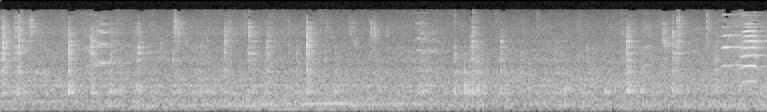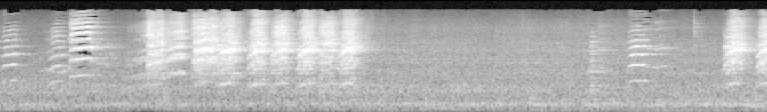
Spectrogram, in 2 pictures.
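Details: Several Australian rainbow lorikeets in Australia, filmed on a camcorder: scattered chattering notes build to a loud burst of harsh, rasping screeches, then quieter chatter with more screeches near the end.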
